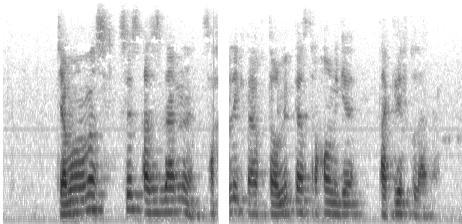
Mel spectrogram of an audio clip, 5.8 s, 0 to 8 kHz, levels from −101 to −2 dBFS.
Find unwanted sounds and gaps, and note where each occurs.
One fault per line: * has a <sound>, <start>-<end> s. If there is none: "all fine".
* has a dropout, 2.7-2.9 s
